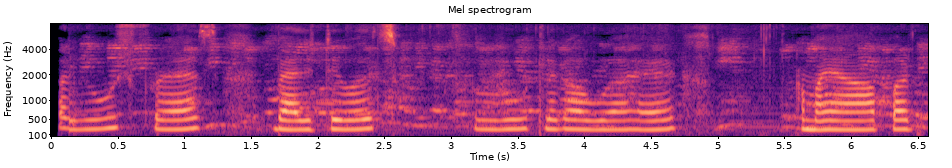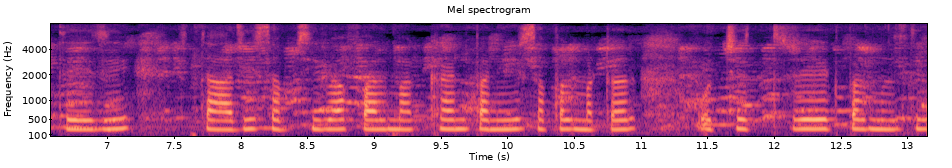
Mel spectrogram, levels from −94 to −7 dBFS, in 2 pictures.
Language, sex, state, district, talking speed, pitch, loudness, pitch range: Hindi, female, Maharashtra, Solapur, 100 wpm, 245 Hz, -26 LUFS, 235-255 Hz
